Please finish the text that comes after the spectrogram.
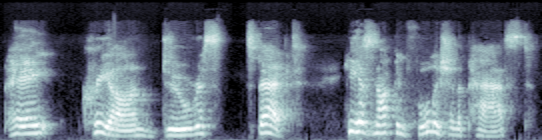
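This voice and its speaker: A woman's voice: medium pitch, lively intonation, slow pace. A woman playing a loyal, conciliatory counselor to a king in a staged Greek tragedy, speaking with earnest formality. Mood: pleading.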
